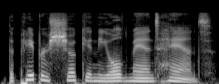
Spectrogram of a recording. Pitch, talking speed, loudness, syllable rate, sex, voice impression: 155 Hz, 220 wpm, -15 LUFS, 4.6 syllables/s, female, very feminine, very adult-like, middle-aged, thin, tensed, slightly powerful, bright, slightly soft, very clear, fluent, cool, very intellectual, refreshing, very sincere, calm, friendly, reassuring, elegant, slightly sweet, lively, kind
